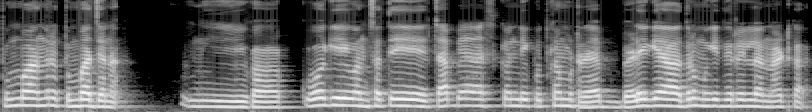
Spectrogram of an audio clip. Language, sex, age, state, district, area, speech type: Kannada, male, 18-30, Karnataka, Chitradurga, rural, spontaneous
